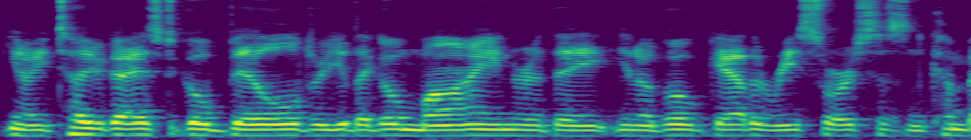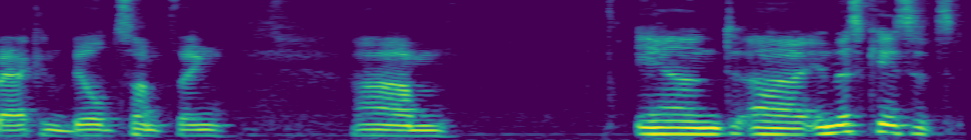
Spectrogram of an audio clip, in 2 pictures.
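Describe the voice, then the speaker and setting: A man hosting a live show, chatting casually about games in a halting way with pauses mid-thought. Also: medium pitch.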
